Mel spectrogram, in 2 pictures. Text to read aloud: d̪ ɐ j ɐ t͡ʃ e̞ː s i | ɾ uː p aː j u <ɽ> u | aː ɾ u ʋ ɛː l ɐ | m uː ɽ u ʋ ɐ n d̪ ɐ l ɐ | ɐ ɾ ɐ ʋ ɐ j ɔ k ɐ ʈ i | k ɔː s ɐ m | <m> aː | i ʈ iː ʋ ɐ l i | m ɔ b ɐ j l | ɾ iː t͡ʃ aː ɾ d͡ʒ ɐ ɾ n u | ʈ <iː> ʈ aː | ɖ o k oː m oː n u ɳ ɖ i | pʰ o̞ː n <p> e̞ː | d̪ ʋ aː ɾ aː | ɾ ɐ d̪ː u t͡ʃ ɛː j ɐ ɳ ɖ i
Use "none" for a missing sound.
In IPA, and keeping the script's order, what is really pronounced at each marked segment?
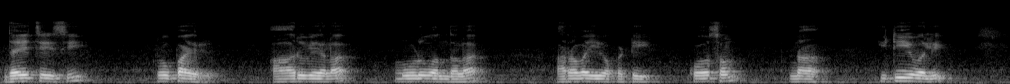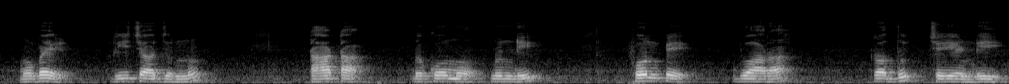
l, n, aː, p

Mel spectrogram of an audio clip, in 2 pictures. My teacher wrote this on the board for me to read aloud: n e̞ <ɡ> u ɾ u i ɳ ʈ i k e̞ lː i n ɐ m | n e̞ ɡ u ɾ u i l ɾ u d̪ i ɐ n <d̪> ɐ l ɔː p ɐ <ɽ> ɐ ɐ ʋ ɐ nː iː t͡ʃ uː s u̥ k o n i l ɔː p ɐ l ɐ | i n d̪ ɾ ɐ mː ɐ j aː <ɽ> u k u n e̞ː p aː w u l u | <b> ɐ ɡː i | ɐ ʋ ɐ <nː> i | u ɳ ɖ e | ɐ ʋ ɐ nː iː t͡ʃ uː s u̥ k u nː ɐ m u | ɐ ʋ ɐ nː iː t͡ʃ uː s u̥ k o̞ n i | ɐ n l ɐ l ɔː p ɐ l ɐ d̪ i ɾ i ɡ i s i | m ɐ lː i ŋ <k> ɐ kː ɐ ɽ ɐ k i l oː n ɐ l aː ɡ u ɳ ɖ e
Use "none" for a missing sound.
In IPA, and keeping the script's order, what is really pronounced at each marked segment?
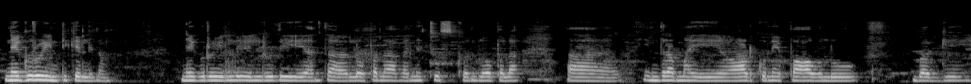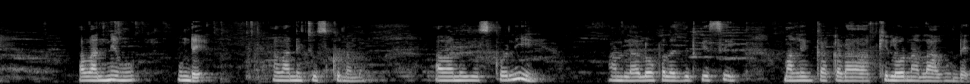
ɡ, t̪, l, ɽ, b, nː, k

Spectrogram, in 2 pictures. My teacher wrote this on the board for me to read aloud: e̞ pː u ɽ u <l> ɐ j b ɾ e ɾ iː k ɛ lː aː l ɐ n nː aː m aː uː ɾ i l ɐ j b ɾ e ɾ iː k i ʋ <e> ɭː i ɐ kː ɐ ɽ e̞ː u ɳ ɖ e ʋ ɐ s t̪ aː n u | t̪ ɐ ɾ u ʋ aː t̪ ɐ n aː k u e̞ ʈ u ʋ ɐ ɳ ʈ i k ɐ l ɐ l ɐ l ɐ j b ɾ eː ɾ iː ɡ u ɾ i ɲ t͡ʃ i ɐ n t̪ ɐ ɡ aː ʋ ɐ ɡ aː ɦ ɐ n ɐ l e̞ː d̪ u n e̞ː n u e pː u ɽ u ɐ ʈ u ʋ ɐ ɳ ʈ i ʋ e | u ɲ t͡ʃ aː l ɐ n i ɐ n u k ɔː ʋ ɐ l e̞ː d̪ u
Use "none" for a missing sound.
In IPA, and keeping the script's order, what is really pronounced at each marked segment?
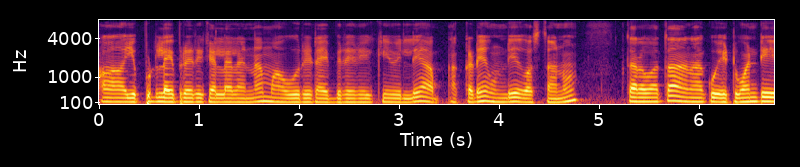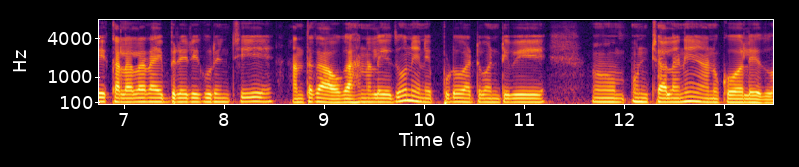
l, e

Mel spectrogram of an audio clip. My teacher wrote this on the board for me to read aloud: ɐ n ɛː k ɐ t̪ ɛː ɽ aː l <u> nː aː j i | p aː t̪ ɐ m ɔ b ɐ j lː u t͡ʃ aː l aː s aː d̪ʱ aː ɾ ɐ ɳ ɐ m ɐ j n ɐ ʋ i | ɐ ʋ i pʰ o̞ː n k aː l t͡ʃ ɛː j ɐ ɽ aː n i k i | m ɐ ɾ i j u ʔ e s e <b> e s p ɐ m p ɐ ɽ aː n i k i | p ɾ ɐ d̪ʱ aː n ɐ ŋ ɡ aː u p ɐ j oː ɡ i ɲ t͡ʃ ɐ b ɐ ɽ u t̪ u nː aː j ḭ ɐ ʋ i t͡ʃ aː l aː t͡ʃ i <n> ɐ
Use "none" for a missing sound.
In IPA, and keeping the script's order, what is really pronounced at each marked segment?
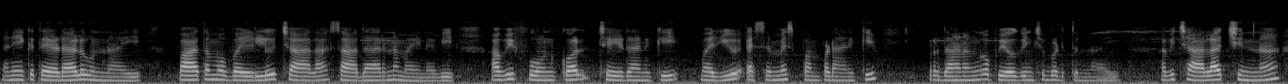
uː, m, nː

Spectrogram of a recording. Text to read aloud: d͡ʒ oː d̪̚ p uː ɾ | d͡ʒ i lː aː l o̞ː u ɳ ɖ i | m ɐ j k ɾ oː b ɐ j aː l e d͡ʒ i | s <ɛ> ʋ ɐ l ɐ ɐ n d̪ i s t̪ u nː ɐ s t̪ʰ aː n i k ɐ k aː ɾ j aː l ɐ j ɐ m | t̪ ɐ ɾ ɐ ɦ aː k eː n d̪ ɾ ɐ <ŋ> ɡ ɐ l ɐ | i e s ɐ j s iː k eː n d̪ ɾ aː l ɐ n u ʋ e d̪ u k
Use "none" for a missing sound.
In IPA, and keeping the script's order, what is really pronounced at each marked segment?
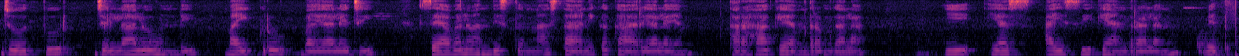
ɛː, m

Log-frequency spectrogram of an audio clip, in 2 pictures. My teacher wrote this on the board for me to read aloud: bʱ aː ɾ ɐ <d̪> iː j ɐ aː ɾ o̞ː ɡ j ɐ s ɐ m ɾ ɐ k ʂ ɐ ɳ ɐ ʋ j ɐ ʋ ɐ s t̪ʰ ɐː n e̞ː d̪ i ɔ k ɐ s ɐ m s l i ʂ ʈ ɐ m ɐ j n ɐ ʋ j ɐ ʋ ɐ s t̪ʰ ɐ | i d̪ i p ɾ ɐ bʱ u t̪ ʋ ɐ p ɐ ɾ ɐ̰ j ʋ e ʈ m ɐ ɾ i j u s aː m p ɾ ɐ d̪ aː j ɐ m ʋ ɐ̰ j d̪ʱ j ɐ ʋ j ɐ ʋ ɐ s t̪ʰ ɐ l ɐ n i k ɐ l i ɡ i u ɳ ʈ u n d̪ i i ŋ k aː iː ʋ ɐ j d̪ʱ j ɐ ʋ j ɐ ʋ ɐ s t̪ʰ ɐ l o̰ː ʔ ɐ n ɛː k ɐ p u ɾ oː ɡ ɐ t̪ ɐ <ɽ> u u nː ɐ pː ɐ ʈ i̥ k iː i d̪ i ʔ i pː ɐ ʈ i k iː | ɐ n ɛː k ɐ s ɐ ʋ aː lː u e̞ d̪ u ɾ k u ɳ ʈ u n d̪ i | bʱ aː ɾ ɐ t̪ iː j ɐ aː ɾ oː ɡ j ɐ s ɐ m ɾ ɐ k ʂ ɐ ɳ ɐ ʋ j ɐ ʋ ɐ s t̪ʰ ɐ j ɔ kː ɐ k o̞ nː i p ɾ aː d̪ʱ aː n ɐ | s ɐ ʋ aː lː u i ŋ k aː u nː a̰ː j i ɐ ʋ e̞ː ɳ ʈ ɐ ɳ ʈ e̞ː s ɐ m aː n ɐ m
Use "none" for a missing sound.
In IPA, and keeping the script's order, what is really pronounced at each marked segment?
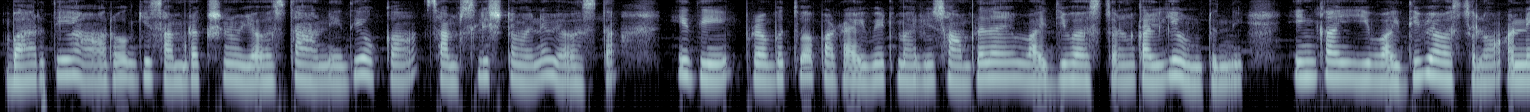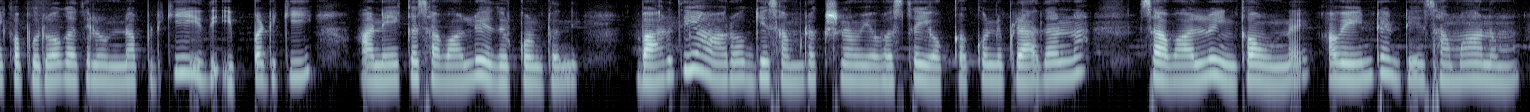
t̪, l

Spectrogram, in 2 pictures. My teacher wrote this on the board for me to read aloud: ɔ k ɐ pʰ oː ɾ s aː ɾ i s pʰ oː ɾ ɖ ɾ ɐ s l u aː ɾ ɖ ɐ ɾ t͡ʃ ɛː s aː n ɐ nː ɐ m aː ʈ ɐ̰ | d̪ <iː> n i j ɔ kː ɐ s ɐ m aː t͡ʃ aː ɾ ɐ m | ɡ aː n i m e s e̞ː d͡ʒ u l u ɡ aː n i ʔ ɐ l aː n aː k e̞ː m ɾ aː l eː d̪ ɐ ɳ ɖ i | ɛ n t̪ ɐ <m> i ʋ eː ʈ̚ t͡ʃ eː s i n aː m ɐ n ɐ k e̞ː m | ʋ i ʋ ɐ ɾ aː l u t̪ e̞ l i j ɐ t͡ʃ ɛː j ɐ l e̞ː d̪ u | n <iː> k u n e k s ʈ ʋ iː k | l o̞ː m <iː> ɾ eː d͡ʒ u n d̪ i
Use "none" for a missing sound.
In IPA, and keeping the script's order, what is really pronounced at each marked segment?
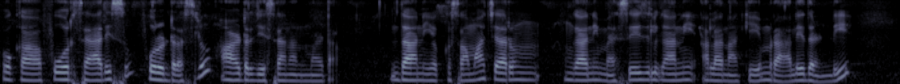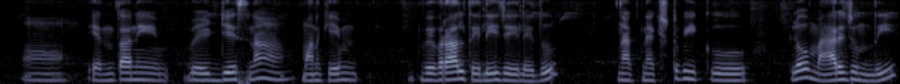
aː, n, aː, aː

